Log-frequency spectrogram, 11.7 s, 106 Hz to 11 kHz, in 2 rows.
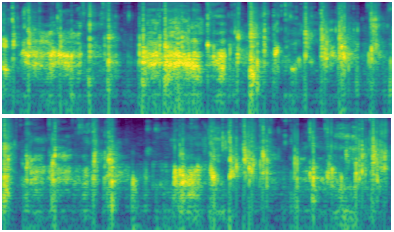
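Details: A male American Bully, born 2016, eats a large lunch of raw meat and bones indoors, with loud, wet crunching bites and tearing chews in dense irregular bursts, plus a brief low growl-like rasp.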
